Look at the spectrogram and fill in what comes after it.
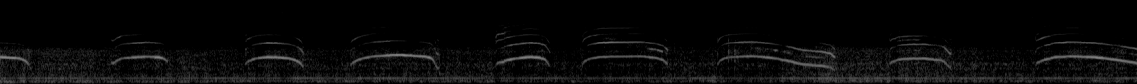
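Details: Abandoned kitten calling for its mother to be fed: clear arched meows repeated about once a second, each rising then dropping, over a constant electrical hum.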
